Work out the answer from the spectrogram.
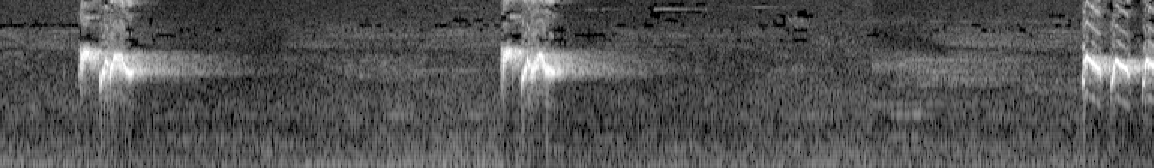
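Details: ['Captive female red-whiskered bulbul calling to stimulate a male; brief harsh chirps with a descending tail recur roughly every three seconds, three bursts in all, in a quiet setting.']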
